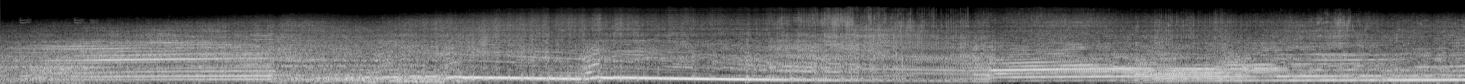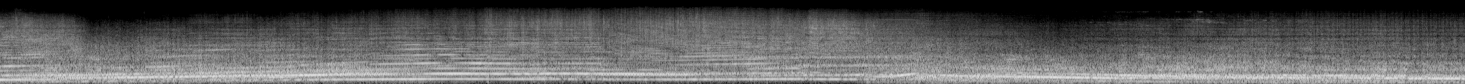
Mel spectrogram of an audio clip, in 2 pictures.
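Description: Historic Formula 1 racing car engines at high revs, passing one after another. The pitch climbs through the gears and drops as they brake or go by, with a sharp pop about three-quarters of the way in.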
